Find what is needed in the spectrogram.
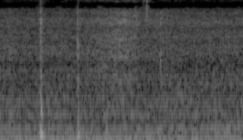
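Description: Steady low hum inside a car's cabin, with a faint click about half a second in.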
